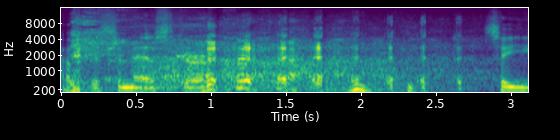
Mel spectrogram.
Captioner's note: laughing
